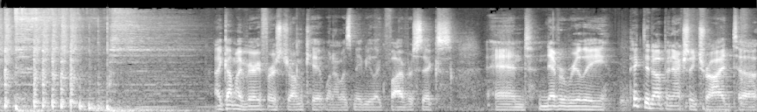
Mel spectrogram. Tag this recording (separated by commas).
Speech, Music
